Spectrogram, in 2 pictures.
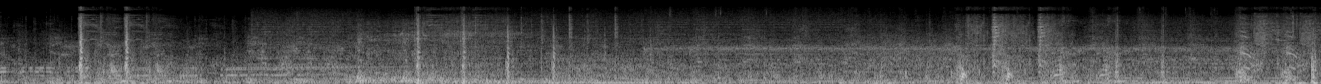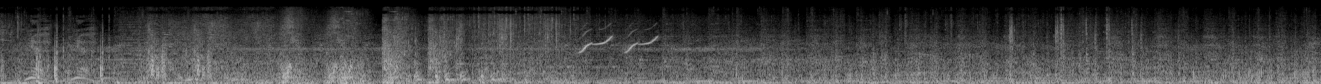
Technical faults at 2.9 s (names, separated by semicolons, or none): doubled audio track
